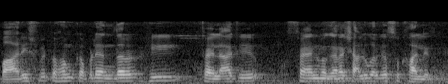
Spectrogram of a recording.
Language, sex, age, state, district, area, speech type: Urdu, male, 45-60, Maharashtra, Nashik, urban, spontaneous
